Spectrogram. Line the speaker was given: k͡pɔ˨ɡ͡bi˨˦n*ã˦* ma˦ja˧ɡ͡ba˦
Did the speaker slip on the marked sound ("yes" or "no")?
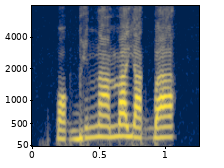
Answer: no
